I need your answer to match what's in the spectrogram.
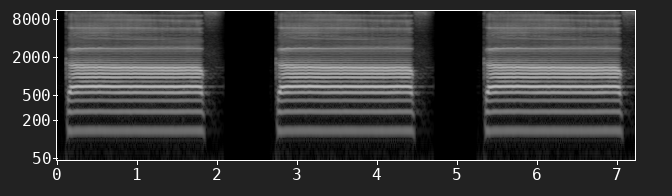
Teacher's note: کاف کی ادائیگی میں زبان کی جڑ کو کوے کے قریب تالو پر لگا کر باریک آواز میں پڑھیں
